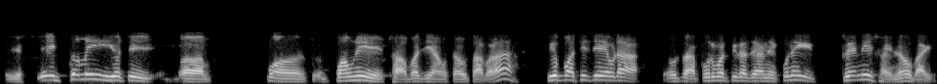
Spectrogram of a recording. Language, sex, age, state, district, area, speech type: Nepali, male, 45-60, West Bengal, Jalpaiguri, urban, conversation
